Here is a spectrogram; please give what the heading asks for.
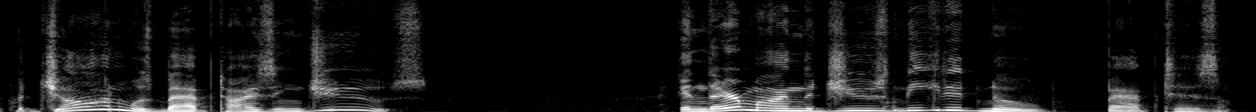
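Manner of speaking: impassioned preaching. Acted. Preacher building to climax.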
